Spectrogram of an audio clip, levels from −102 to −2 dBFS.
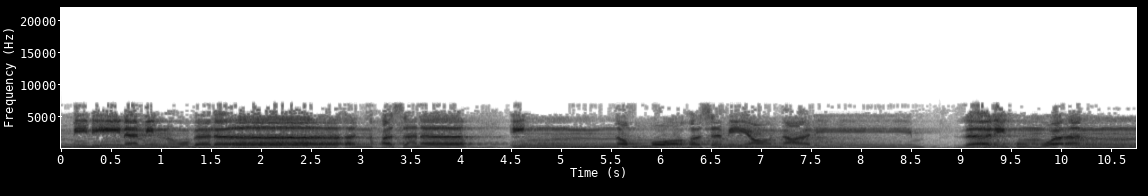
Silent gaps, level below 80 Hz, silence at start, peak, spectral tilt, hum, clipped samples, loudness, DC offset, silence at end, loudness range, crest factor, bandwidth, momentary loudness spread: none; -42 dBFS; 0 s; -2 dBFS; 0 dB/octave; none; under 0.1%; -14 LUFS; under 0.1%; 0 s; 5 LU; 14 dB; 7.4 kHz; 13 LU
